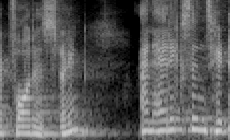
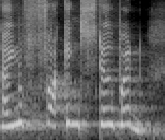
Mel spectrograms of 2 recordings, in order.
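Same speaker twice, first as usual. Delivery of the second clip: much higher, furious retold outburst; losing it; 10 semitones higher than usual. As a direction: explode at the player. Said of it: "I absolutely lose it".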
